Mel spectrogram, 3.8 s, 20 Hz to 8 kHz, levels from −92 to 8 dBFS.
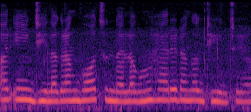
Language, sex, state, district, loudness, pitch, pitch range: Garhwali, female, Uttarakhand, Tehri Garhwal, -32 LUFS, 230 Hz, 220-245 Hz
